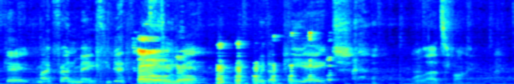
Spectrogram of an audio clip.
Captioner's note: laughing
